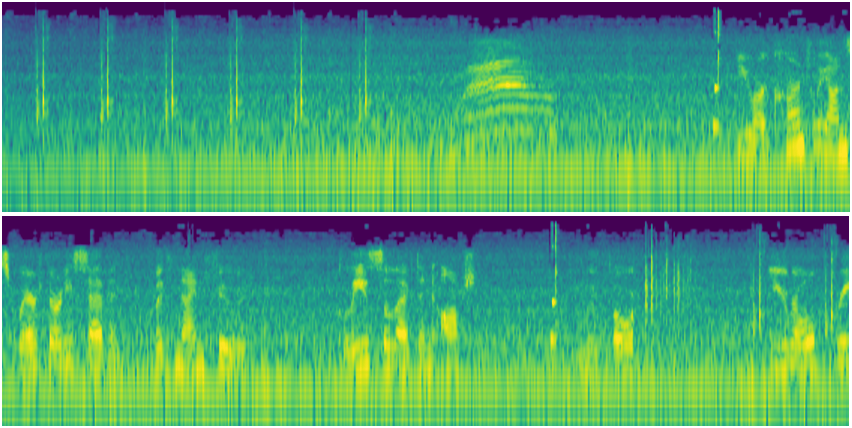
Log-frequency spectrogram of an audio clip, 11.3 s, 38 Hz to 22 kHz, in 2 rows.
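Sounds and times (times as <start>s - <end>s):
sharp ticks: 0.0s - 2.6s, 10.7s - 11.2s
low electrical hum: 0.0s - 11.2s
cat meowing: 3.0s - 3.8s
speech: 5.0s - 10.0s, 10.8s - 11.2s.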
